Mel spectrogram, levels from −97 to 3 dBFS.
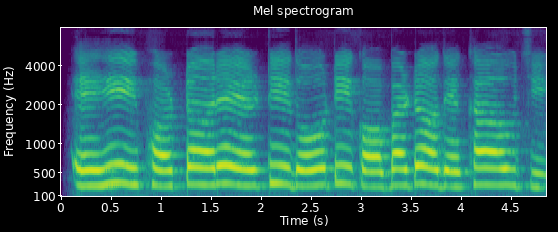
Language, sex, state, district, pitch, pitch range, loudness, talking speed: Odia, female, Odisha, Nuapada, 285 Hz, 275-300 Hz, -10 LUFS, 85 wpm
